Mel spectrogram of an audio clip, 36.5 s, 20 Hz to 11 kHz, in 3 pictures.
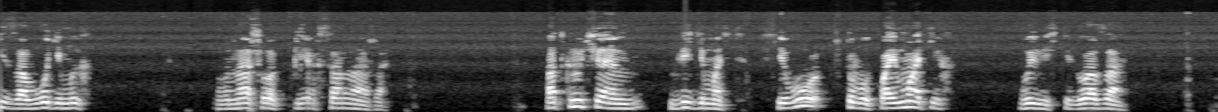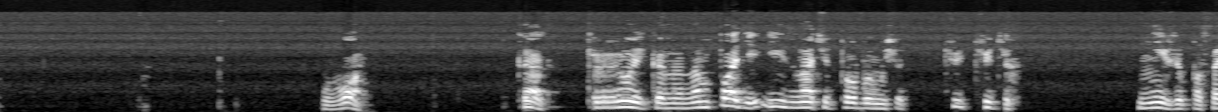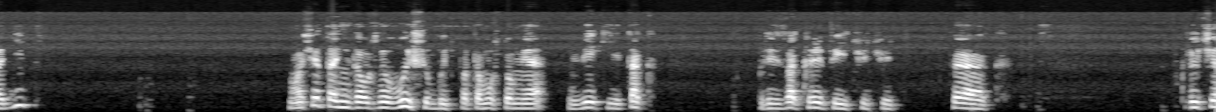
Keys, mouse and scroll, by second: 2.6-3.1 shift+middle drag, 4.2-5.4 middle drag, 7.6 middle click, 8.9-12.1 drag, 12.2-13.7 middle drag, 14.5 KP_1, 16.7 middle click, 18.9 KP_3, 20.9 click, 21.2-22.2 drag, 22.4-25.9 middle drag, 28.6-30.5 drag, 31.0 middle click, 33.1 KP_3, 34.4 shift+middle click, 36.2 click.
